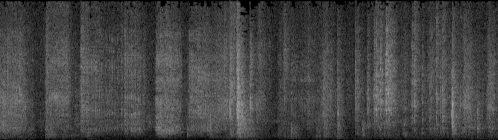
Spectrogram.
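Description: Sheets of brown construction paper rustling and crinkling as they are handled, with scissors snipping through the paper. The sound comes as irregular bursts, the sharpest about three seconds in.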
